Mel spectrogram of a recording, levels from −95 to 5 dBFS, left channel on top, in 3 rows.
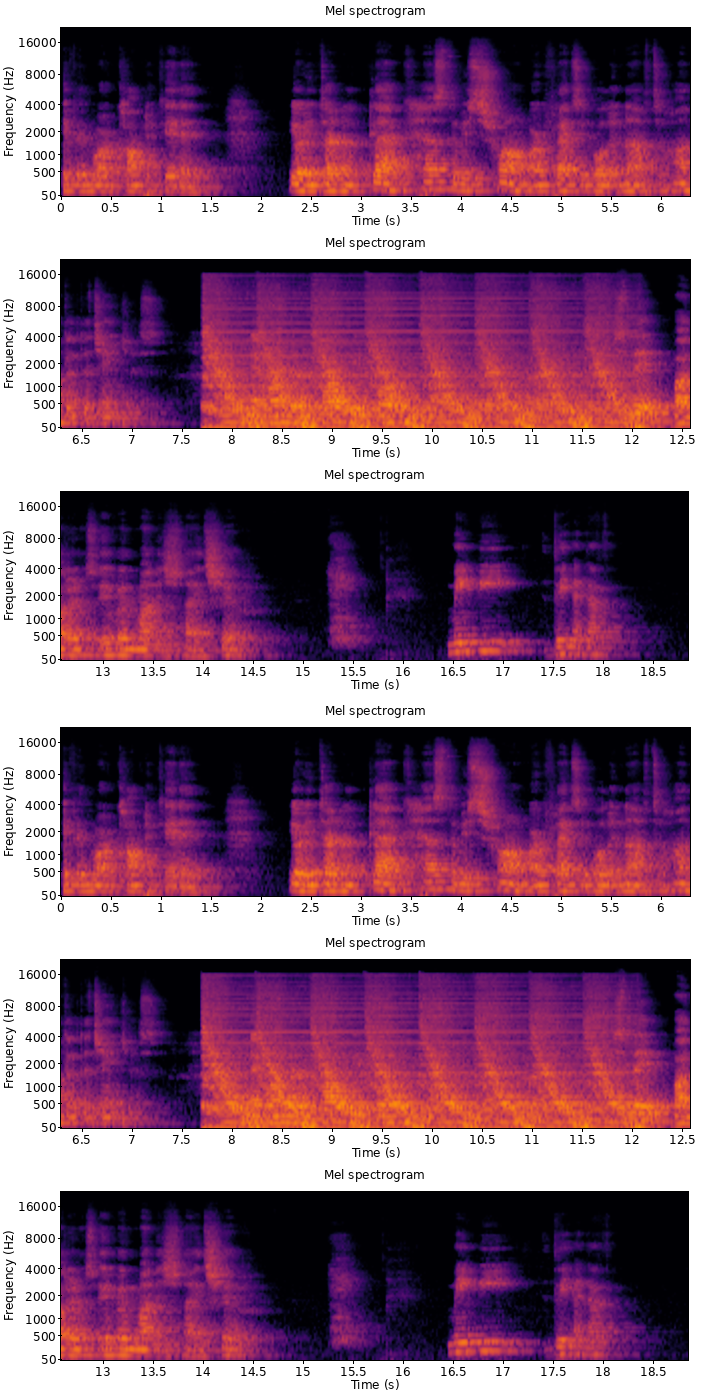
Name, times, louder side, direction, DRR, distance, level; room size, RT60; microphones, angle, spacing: voice 1, 0.0-1.3 1.6-1.9 2.3-7.2 8.1-11.3 11.8-14.5, equal, 20° right, -7 dB, 1.1 m, -31 dB
sound 1, 7.7-12.1, right 1 dB, 45° right, 1.4 m, -26 dB
voice 2, 16.4-17.0 17.4-18.0, equal, 60° left, -3 dB, 0.7 m, -37 dB
2.8 x 2.4 x 3.1 m, 0.90 s
head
